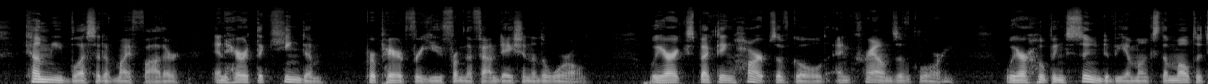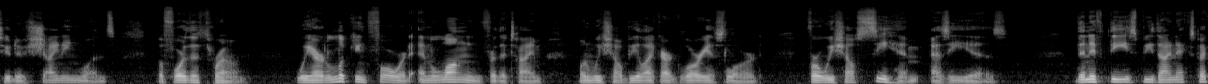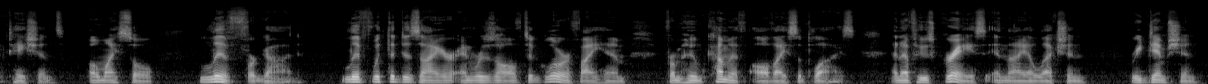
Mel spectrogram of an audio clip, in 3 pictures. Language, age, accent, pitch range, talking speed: English, 40-59, American, 75-95 Hz, 170 wpm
